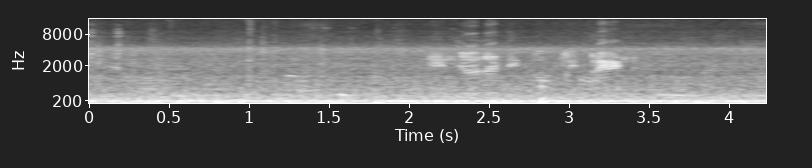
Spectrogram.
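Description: Steady low drone inside an airliner cabin, with faint voices about halfway through.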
